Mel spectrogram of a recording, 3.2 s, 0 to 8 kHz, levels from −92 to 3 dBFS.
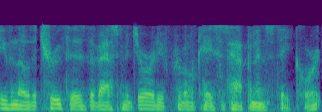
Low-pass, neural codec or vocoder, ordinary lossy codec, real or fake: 7.2 kHz; none; AAC, 16 kbps; real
